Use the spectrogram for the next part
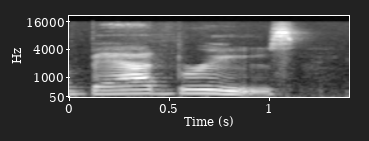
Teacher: you don't say the d before you say the bu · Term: assimilation of place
